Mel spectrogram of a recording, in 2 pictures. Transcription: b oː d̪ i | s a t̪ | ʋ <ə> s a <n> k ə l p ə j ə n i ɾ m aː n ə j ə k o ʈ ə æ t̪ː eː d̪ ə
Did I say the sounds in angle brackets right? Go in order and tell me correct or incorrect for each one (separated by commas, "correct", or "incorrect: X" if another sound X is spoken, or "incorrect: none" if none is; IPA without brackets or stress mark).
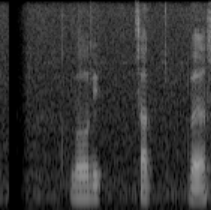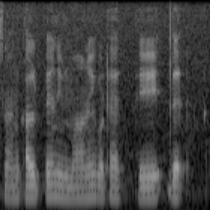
correct, incorrect: ŋ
